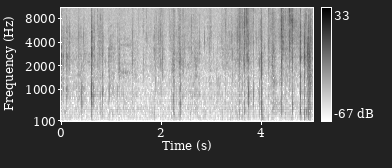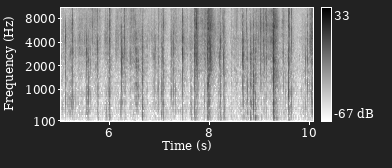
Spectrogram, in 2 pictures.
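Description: Yellow padded mailer being crinkled and torn open by hand: a run of sharp paper crackles, sparse at first and much busier after about three seconds in.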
